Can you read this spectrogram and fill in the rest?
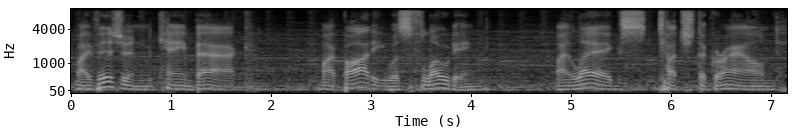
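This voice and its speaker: Man, low-pitched, slow delivery, dramatic first-person game narration, measured phrasing. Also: over music. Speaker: streamer reading a visual novel aloud.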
